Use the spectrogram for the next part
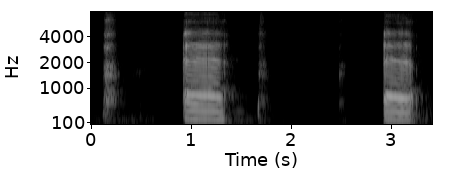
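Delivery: "p", "eh", "p" each sounded alone with gaps; separate sounds. Shown as a demonstration. Teacher showing three sounds in first syllable, sounded out separately. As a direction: sound out "p", short "eh", "p" one by one. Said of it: "We have three sounds".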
